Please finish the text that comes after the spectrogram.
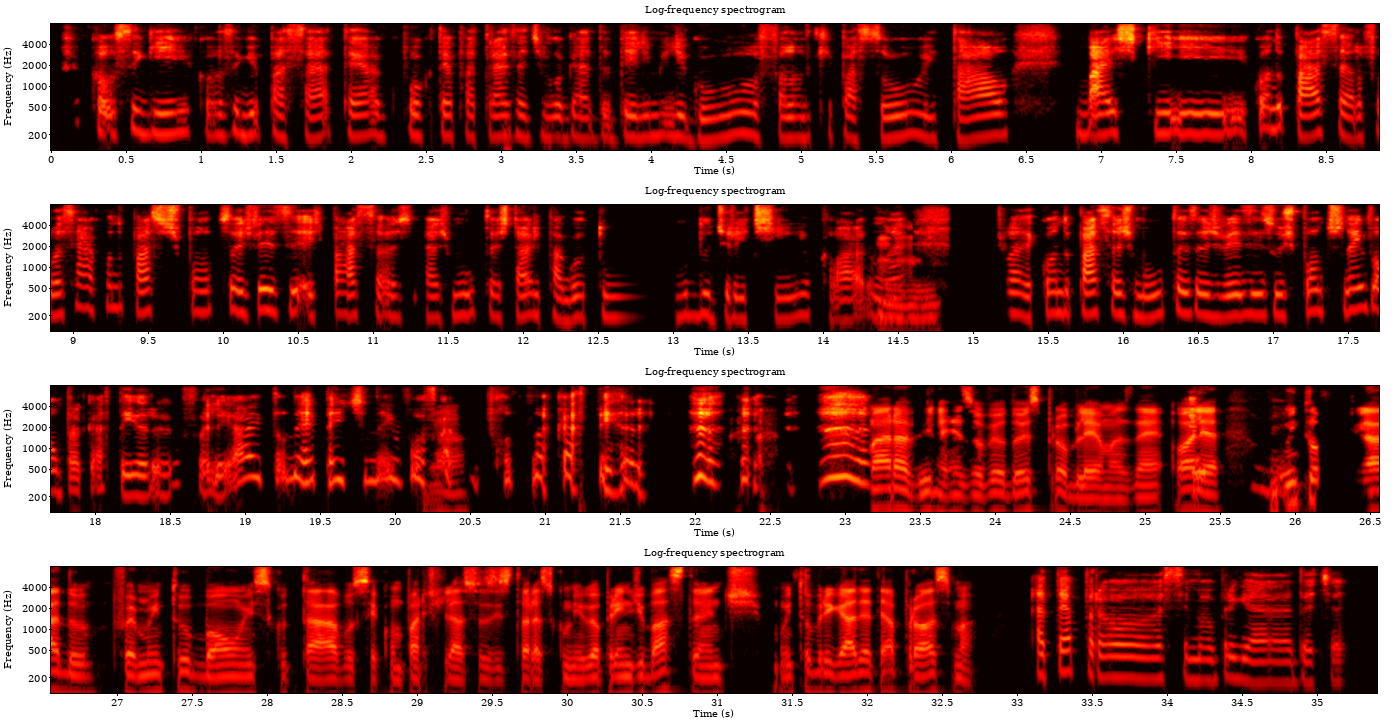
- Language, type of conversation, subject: Portuguese, podcast, Você pode contar sobre um pequeno gesto que teve um grande impacto?
- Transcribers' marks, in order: other background noise; tapping; distorted speech; laughing while speaking: "ponto na carteira"; chuckle; laugh; static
